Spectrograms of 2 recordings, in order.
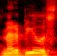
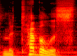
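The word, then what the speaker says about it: Metebelis: of the spiders the problem is the doctor mispronounces meta Bayless 3 as metabolise 3 and it just grates on the ears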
